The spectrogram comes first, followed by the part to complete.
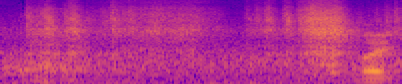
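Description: Large sheet-metal pipe being set down onto a steel flange: a short scraping rub of metal on metal about one and a half seconds in, over a low rumble.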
